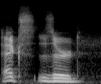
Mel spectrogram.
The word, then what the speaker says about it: Xrd: That's how it's pronounced, Xrd. – Okay. – Or Xrd, I guess, because you're supposed to pronounce the X as X, and then Erd. This is like third.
